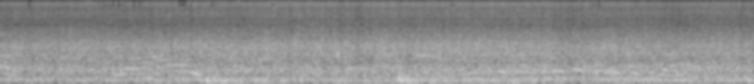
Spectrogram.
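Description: Strong floodwater current rushing past: a continuous, loud broadband roar with no breaks, with faint voices mixed in.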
